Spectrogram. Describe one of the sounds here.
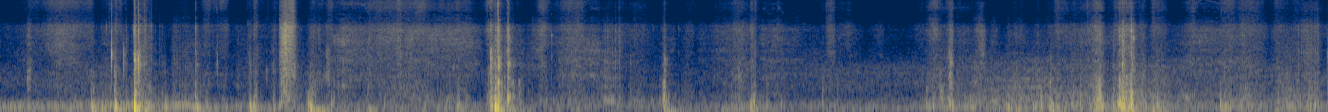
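A hand rubs and squeaks against leather upholstery.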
